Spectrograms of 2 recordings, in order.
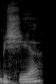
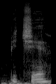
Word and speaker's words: bichir: And I've googled it, apparently it's pronounced bishia, not bichir, as I kept saying.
